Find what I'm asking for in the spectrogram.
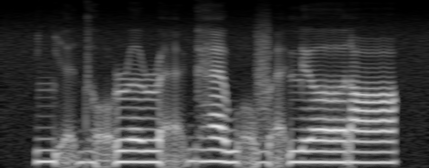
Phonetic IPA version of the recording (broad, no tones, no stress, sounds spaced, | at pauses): ʎ ɛ̰ dʱ ɔ̰ ɹ ə ɹ æ̰ ɡʱ æ w ɔ̰ v æ̰ lʲ ʌː ɾ ɑ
